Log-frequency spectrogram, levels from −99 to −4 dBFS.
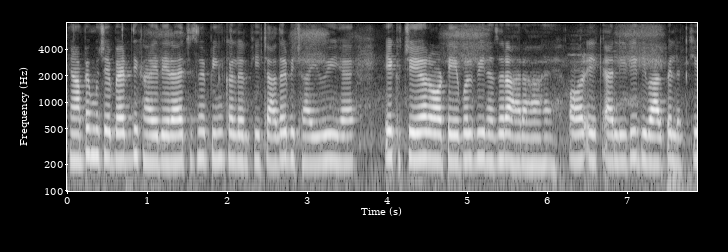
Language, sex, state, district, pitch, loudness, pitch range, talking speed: Hindi, female, Chandigarh, Chandigarh, 220 Hz, -17 LUFS, 210-225 Hz, 235 wpm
